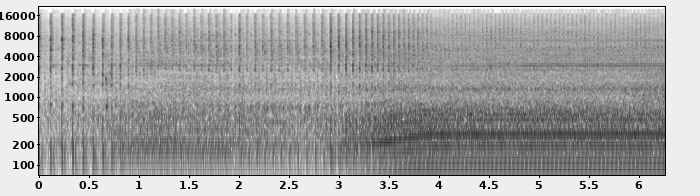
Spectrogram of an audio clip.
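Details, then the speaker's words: Toro Recycler lawn mower after new oil and blade work, started on choke: a few pulls, then it catches and settles into a steady, even drone with no misses or knocks, running clean. "So starts, good drive, yeah."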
